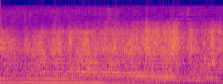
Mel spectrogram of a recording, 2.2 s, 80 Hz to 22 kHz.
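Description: Short Tucano T1's Garrett turboprop and propeller passing close by, loud, the pitch falling steadily as the aircraft goes past.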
